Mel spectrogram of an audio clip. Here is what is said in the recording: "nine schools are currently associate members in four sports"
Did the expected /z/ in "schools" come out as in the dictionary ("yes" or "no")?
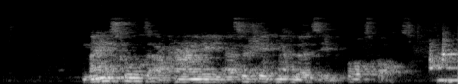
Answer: yes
